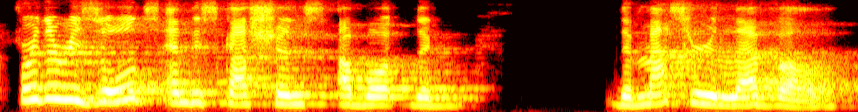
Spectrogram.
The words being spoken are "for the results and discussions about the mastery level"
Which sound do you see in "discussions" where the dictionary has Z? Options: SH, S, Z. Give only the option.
S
